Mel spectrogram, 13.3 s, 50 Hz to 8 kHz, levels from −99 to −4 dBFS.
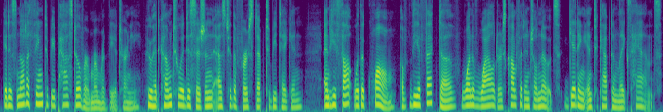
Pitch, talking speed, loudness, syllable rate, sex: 155 Hz, 210 wpm, -20 LUFS, 5.4 syllables/s, female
